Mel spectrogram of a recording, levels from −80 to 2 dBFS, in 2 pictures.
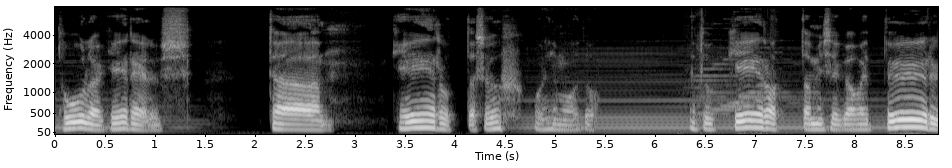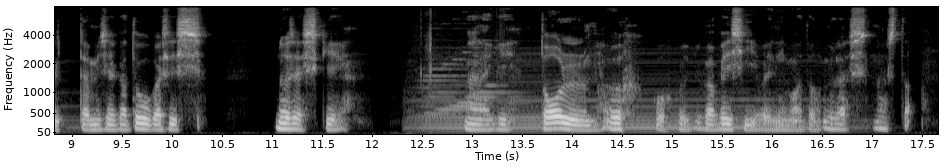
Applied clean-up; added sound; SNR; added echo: none; Bowed string instrument + Chime; 19 dB; none.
